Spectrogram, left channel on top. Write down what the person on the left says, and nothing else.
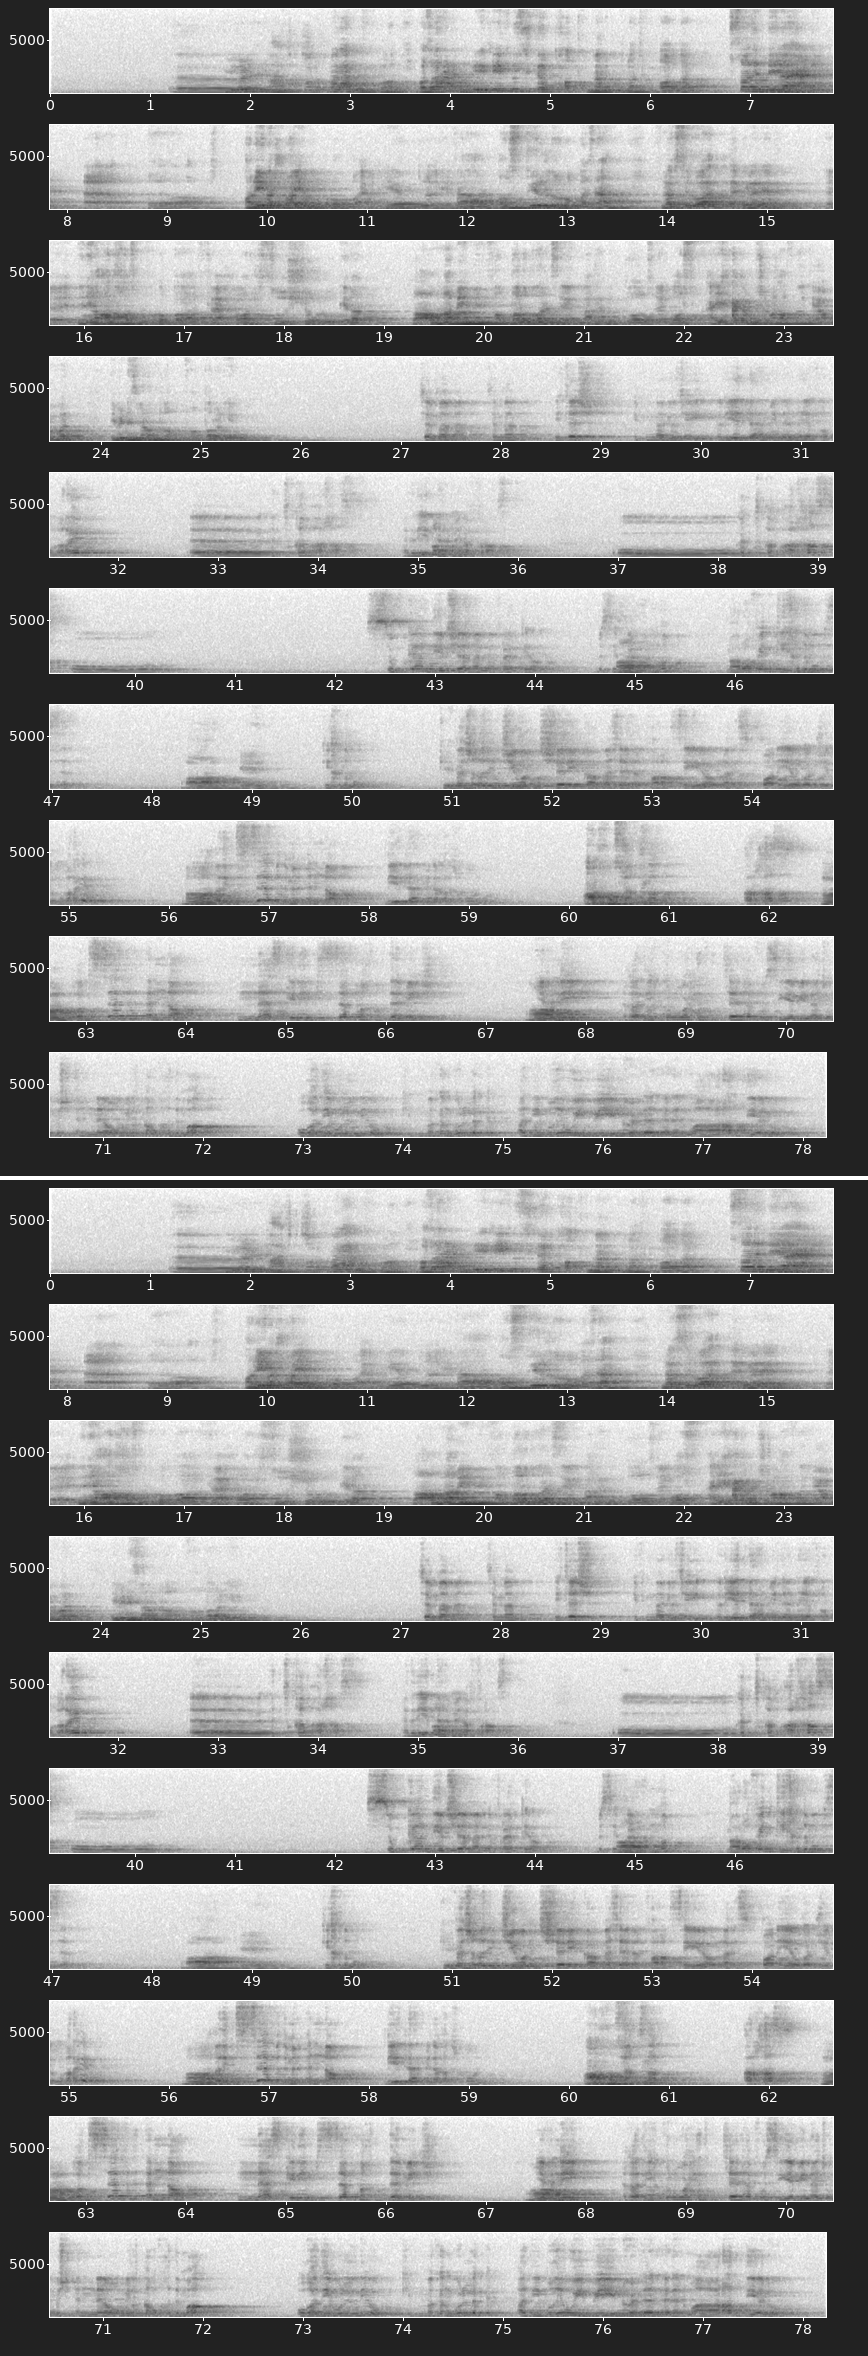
ميول الاستثمارات
منع الاستثمارات هو صراحه يعني في في فلوس كتير بتتحط في المغرب دلوقتي في الحوار ده خصوصا ان هي يعني آه آه قريبه شويه من اوروبا يعني هي د- فالتصدير لاوروبا سهل في نفس الوقت تقريبا يعني آه الدنيا ارخص من اوروبا في حوار سوق الشغل وكده فهم بي- بيفضلوا دول زي المغرب دول زي مصر اي حاجه من شمال افريقيا عموما دي بالنسبه لهم تبقى مفضله ليهم
اه
اه
اه اوكي
كده
اه
ارخص
شويه
اه
اه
